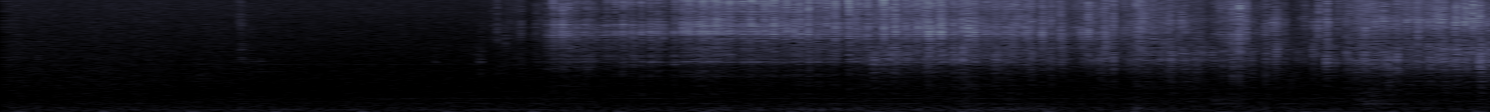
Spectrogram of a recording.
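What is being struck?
Bar of soap cut with a blade.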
